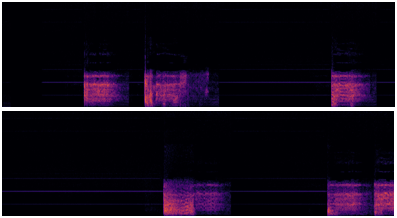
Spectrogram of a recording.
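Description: Short, clipped bursts of voice over the spacewalk radio loop, narrow-band and partly unintelligible, five of them with pauses between. A faint steady two-pitch tone hums beneath them.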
